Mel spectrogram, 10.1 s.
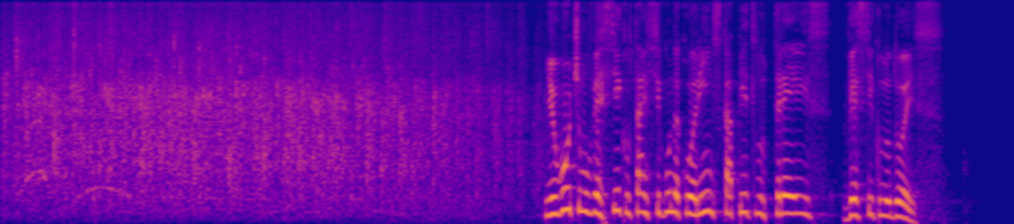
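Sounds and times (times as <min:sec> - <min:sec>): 
audience applause: 0:00.0 - 0:06.0
speech: 0:05.4 - 0:09.4.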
